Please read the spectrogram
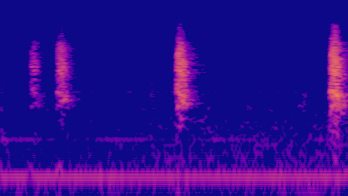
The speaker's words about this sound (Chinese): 有一天，南丁格尔经过了牧场旁边的小库房，却听见了里面传来了一阵阵狗儿在那儿哀鸣的声音。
